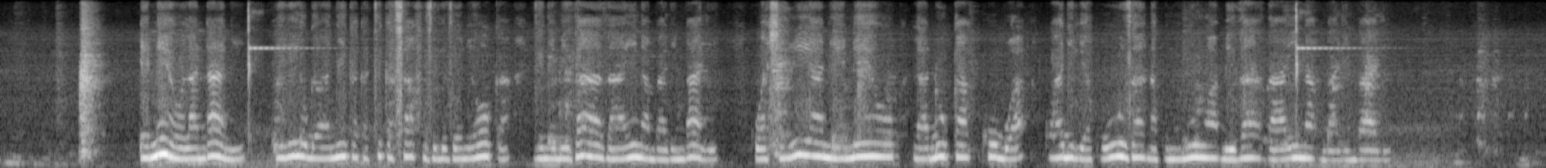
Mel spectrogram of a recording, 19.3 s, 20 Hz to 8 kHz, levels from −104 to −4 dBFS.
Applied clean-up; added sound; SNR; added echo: none; Bicycle bell; 14 dB; none.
